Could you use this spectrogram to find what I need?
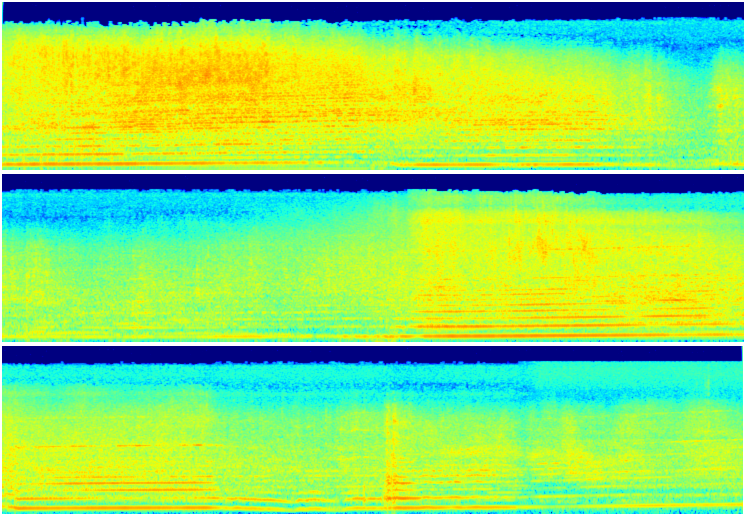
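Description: A racing car's engine roars loudly, holding a high pitch and dropping at each gear change.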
